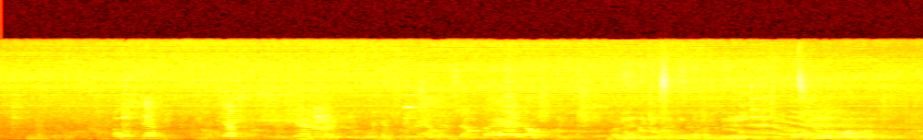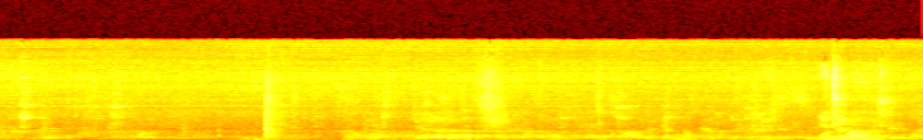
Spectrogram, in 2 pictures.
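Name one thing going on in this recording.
A middle-aged man speaks with animation into a microphone, heard through loudspeakers in an echoing room.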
